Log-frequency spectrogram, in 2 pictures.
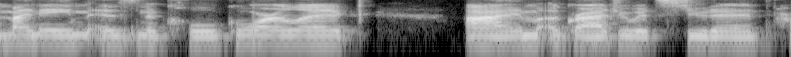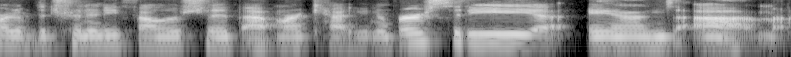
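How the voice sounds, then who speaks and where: Low-voiced young woman, earnest panelist. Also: a bit bright. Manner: earnest, with frequent "um"s. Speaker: panelist, graduate student. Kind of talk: panel discussion.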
